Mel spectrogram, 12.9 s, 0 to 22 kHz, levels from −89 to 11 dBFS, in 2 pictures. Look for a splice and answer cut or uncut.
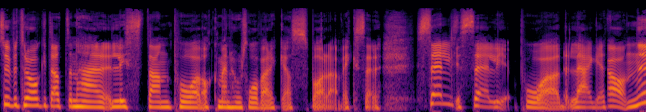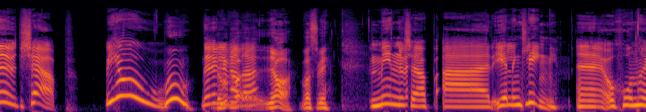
cut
